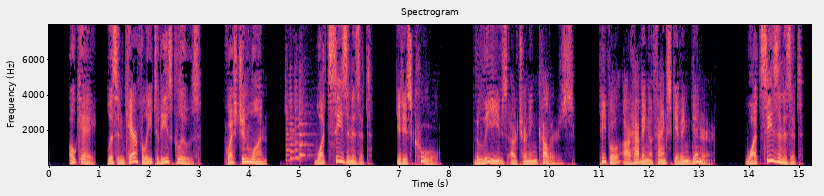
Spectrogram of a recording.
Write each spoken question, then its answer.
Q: What season is it?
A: That's right, it's fall.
